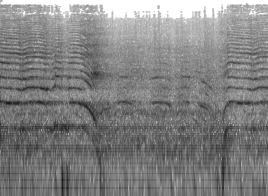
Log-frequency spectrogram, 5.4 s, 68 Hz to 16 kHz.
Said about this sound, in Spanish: Al grito de fuera buitres de nuestros barrios, miles de personas se congregan a esta hora en Madrid y en Barcelona, protestan contra alquileres abusivos y piden que haya una bajada del 50% en el precio de los alquileres.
